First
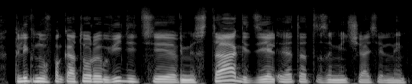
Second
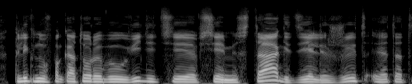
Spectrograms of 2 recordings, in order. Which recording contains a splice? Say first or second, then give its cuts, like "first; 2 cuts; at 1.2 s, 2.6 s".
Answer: first; 3 cuts; at 1.0 s, 1.8 s, 2.7 s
